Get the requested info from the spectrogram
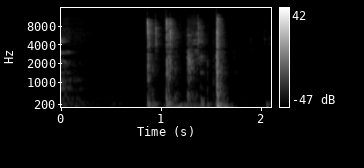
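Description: A few short knocks and clatters of laptop parts being handled on the workbench, bunched together about a second in.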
